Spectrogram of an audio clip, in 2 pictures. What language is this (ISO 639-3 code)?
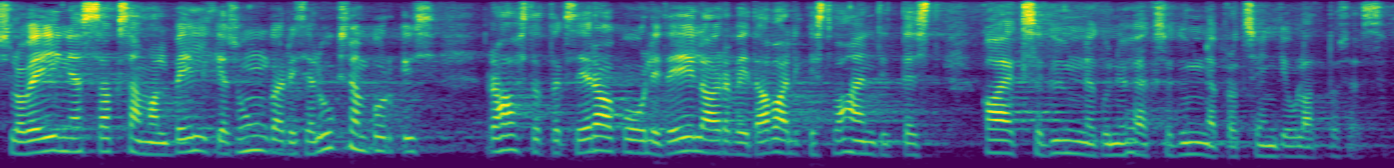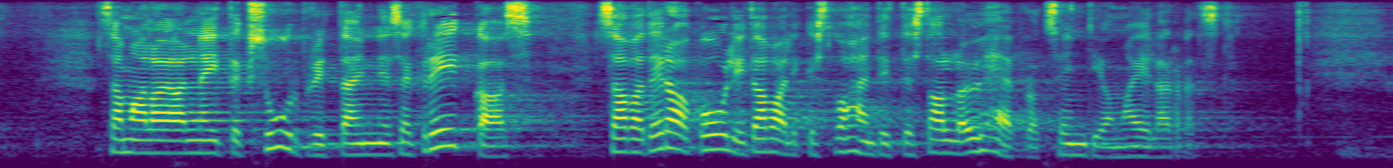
est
